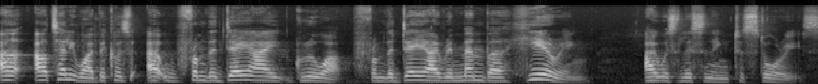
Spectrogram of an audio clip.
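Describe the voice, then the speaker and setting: On a very clean recording with a silent background, a woman with an English accent speaks at a fairly slow pace and medium pitch with ordinary pitch variation. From England. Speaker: author. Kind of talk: interview.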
